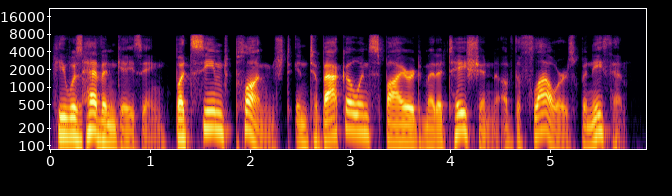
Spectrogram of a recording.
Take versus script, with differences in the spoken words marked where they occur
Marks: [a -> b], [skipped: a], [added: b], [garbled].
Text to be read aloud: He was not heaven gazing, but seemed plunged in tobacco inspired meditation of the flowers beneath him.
He was [skipped: not] heaven gazing, but seemed plunged in tobacco inspired meditation of the flowers beneath him.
